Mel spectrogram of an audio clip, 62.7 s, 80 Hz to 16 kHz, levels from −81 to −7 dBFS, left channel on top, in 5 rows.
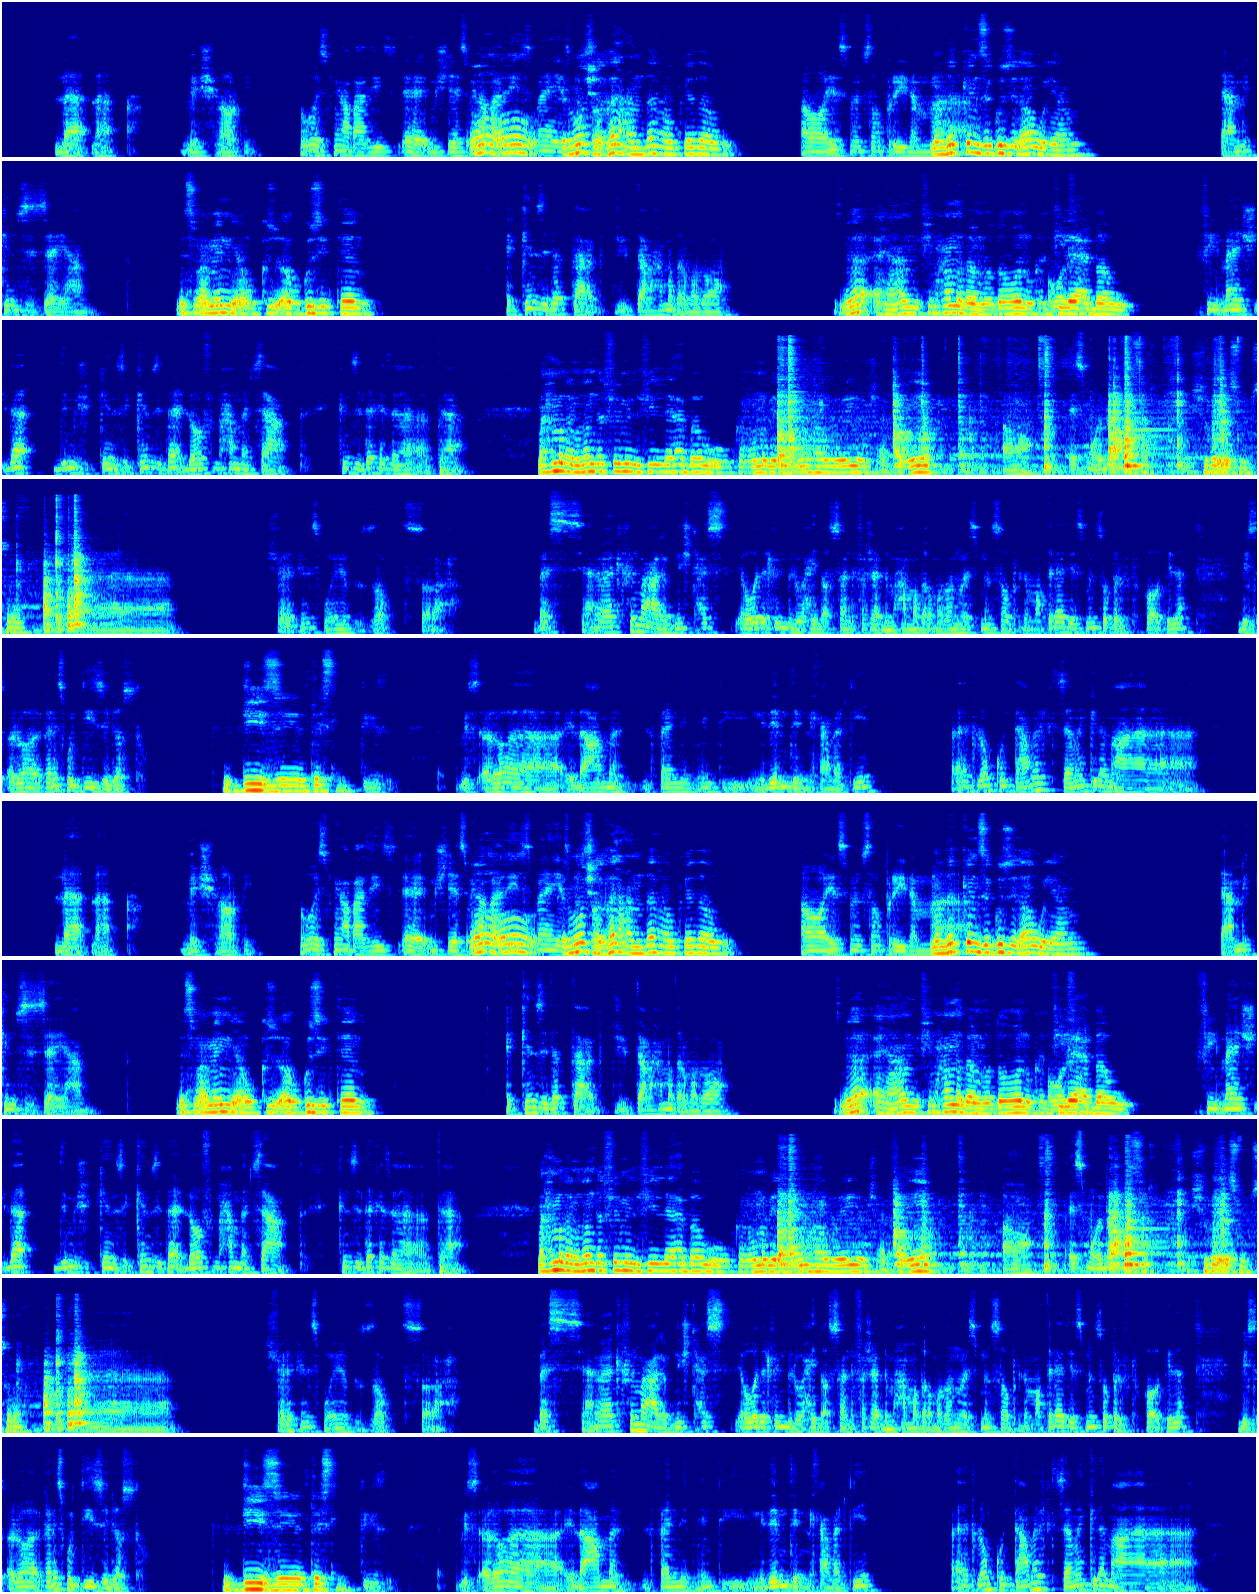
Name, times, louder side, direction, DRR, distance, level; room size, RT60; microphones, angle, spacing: voice 1, 0.5-1.4 1.8-2.5 3.0-6.2 8.0-9.7 12.2-13.5 17.6-19.8 23.0-23.4 24.5-29.7 30.0-30.4 35.1-36.4 38.4-39.4 40.3-42.2 43.0-51.6 53.3-53.5 53.8-54.1 54.7-58.9 59.7-62.2, right 2 dB, 50° right, 1.0 m, -42 dB
voice 2, 4.7-7.3 9.3-10.8 14.3-16.2 20.9-23.8 30.5-34.4 36.9-37.9 52.4-53.7, right 1 dB, 25° right, 0.5 m, -29 dB
sound 1, 32.7-38.7, equal, 80° left, 1.1 m, -33 dB
4.8 x 2.3 x 2.2 m
head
